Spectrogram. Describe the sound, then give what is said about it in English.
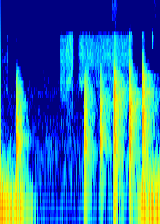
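Knocking on a brother's door upstairs: one knock, a brief pause, then four quick raps in a steady rhythm, fairly loud, with no voices. “So I run upstairs. I knock.”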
